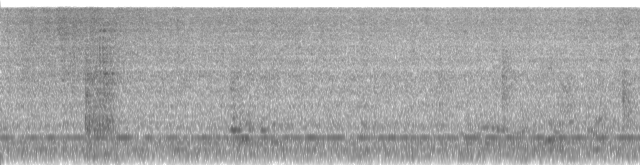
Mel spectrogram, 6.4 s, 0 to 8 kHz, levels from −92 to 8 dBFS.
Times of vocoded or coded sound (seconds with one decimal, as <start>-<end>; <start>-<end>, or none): none

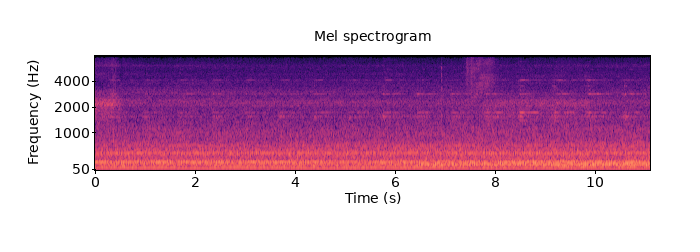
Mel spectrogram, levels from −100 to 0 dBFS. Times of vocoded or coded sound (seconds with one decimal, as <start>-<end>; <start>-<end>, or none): none

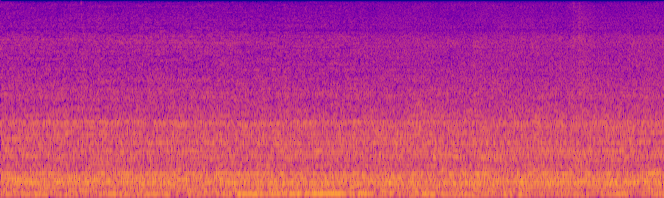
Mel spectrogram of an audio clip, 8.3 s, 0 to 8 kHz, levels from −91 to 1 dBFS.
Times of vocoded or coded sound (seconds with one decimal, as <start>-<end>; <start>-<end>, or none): 4.5-8.3

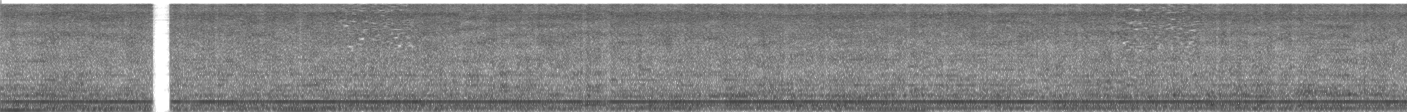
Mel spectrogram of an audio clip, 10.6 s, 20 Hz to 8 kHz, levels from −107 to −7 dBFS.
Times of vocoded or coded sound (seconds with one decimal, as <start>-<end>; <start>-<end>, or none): 0.0-2.5; 3.1-8.4; 9.0-10.6

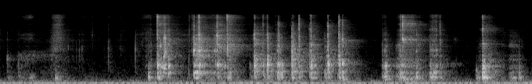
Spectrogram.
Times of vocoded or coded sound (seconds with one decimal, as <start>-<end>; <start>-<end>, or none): 0.0-2.7; 3.5-5.3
